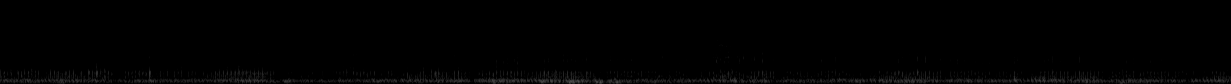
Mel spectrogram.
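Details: Minx, an adopted adult female tabby cat of about ten years, sleepy and snuggling up, purrs softly and steadily indoors, a continuous low rumbling drone with no pauses and a faint hiss in the background.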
